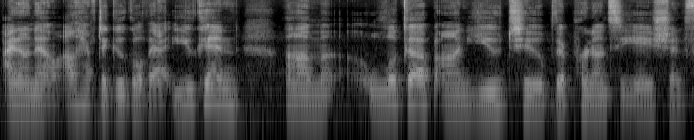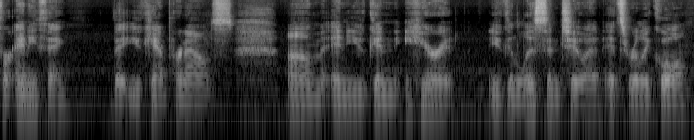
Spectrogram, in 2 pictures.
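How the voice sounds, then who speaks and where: Woman, tarot reader, low voice, unhurried, rambling with fillers, sinus-heavy breathing. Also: steady tone, slight background noise. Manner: rambling, chatty, with fillers and soft laughs. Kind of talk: casual tarot reading.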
